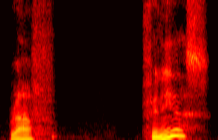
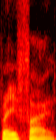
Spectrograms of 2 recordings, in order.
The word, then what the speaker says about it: Ralph Fiennes: Ralph. Phineas? No, it's the Voldemort. What's his name? Rain Yeah, but Fiennes. Ralph Phineas. Oh, is it Ralph Phineas? Yeah. Yeah, well, it's Ray Fine.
